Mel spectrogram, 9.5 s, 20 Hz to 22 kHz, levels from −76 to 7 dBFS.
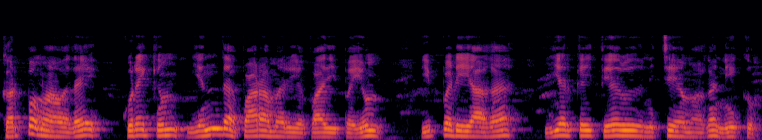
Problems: none marked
